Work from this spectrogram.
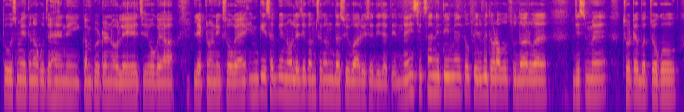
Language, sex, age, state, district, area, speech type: Hindi, male, 30-45, Rajasthan, Jaipur, urban, spontaneous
